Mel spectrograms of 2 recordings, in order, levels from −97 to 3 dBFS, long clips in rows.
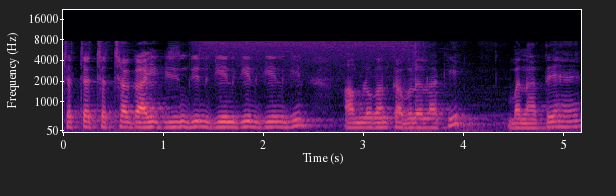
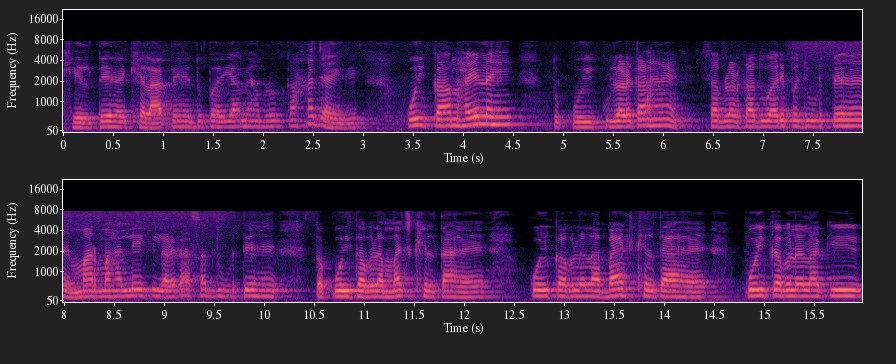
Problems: none marked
